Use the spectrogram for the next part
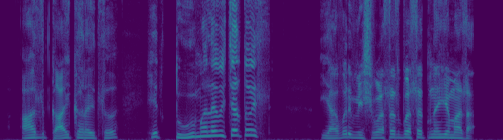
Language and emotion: Marathi, disgusted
